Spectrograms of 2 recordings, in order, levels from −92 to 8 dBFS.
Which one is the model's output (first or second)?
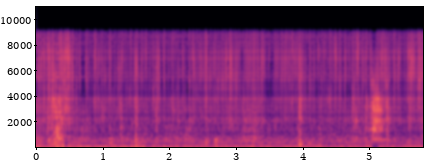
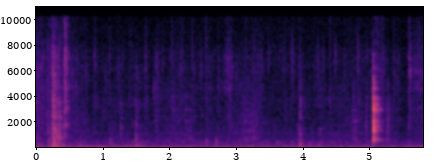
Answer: first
